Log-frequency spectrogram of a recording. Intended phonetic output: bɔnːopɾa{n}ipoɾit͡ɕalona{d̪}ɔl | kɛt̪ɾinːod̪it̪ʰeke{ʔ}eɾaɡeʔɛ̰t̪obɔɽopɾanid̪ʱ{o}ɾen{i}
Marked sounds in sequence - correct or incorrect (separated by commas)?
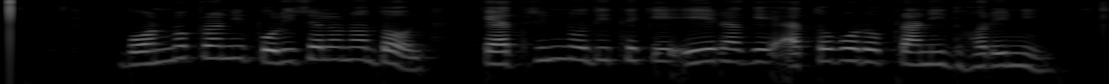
correct, correct, correct, incorrect, correct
